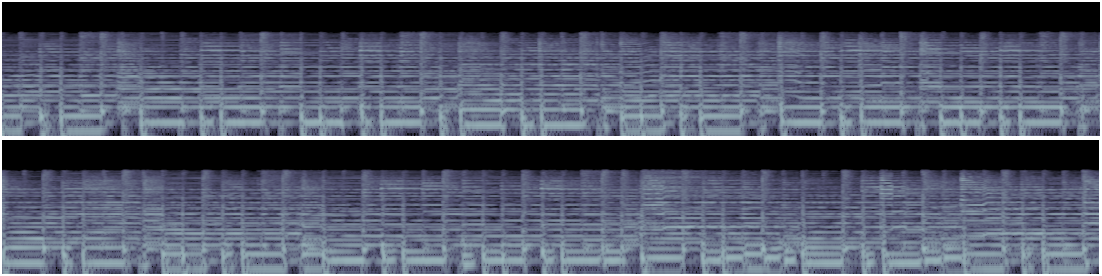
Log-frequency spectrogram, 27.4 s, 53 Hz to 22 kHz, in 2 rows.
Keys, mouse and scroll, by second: 1.7 click, 5.1 click, 6.6 click, 6.9 click, 8.6 click, 10.6 click, 12.1 click, 14.1 click, 15.7 click, 17.1 click, 18.0 click, 18.8 click, 20.2 click, 24.7 click, 25.2 scroll up 1.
